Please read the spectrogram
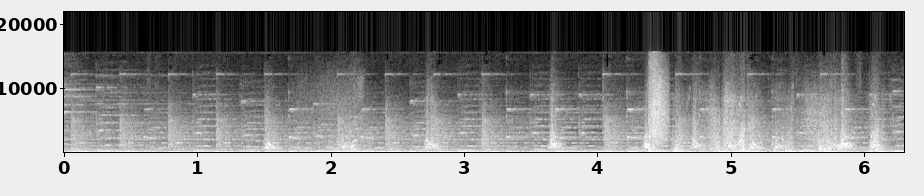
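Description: Fight-scene sound effects: a string of hits, swishes and crashes, about six in all, the loudest about four and a half seconds in, over steady background music.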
